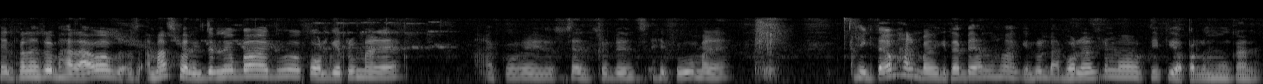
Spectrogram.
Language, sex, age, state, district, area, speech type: Assamese, female, 45-60, Assam, Jorhat, urban, spontaneous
